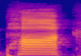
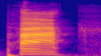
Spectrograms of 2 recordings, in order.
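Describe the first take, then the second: First: The vowel differs from the one in pack. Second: The vowel matches the one in pack. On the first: "I call him Pac" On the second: "Like he's packing his fucking bags"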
